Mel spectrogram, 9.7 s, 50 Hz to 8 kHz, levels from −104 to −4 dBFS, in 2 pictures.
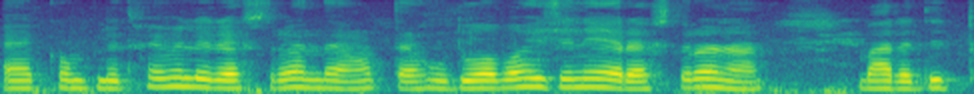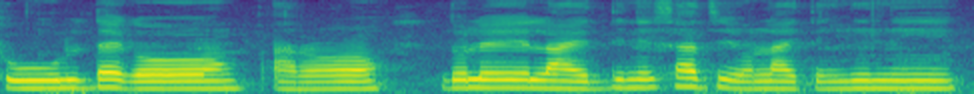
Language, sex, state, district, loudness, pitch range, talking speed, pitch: Chakma, female, Tripura, Dhalai, -15 LUFS, 185-205 Hz, 130 wpm, 190 Hz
